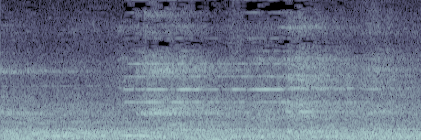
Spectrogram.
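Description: Busy shopping-mall background hubbub, with a brief high-pitched squeal of several steady tones near the middle.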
